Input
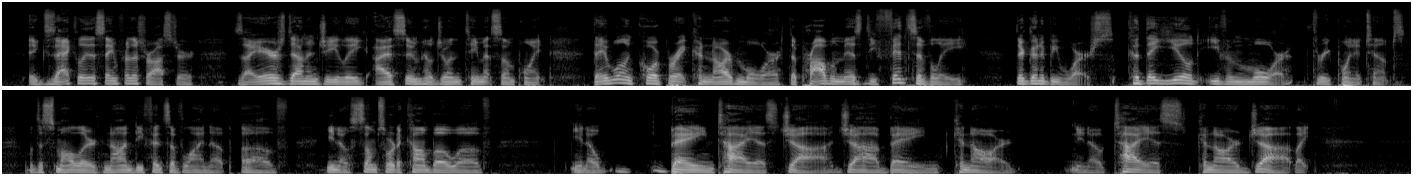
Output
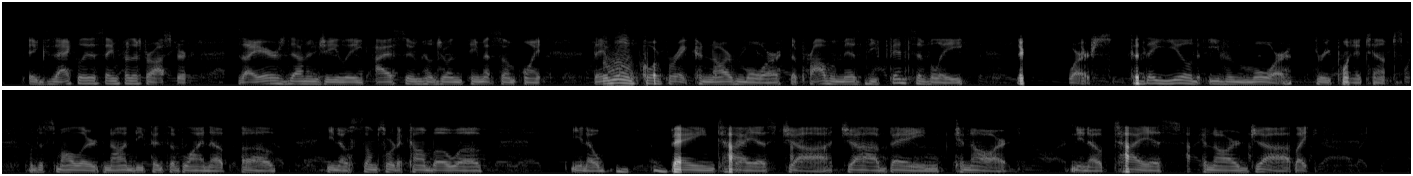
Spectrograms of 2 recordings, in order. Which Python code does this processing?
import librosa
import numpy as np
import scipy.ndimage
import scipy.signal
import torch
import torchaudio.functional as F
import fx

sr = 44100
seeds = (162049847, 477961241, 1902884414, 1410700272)

p1 = fx.low_shelf(x, sr, hz=270.0, db=-11.0, at=(1.55, 2.68))
p2 = fx.level_steps(p1, sr, step_db=20)
p3 = scipy.signal.sosfilt(scipy.signal.ellip(3, 1.0, 50, [140.0, 3200.0], 'bandpass', fs=sr, output='sos'), p2)
p4 = fx.peak_eq(p3, sr, hz=1100.0, db=-9.5, octaves=0.54)
p5 = p4 + fx.echo_thinned(p4, sr, ms=613, feedback_pct=30, hz=320.0, wet_db=-20.0, dry=0)
p6 = fx.leveller(p5, sr, passes=3, at=(6.01, 6.46))
p7 = fx.add_hum(p6, sr, base_hz=50, snr_db=31)
p8 = fx.upward_expand(p7, sr, threshold_db=-43.0, expansion=2.5, at=(10.18, 10.67), fade=0.02)
y = p8 * librosa.db_to_amplitude(1.0)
